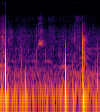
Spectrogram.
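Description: A few sharp clicks and knocks from a handheld phone being moved, the loudest just after the start, with a brief faint squeak near the middle.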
